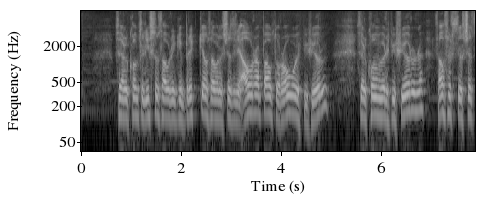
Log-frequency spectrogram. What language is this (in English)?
Icelandic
